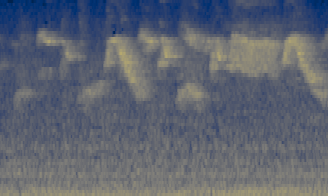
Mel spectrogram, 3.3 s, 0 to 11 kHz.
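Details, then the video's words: Pet skylark, two years old, recorded 18 April 2023: varied high warbling song with sweeping whistles, rapid chirps and downward slurred notes, lively and continuous, over a low steady background hum. "Chim Sơn Ca 2 Tuổi"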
